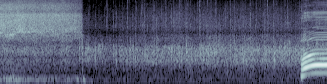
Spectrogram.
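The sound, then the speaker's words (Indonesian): An audience applauds for Jesus: dense clapping at first, then a thinner, softer patter that carries on until a loud, tonal voice or instrument cuts in at the very end. “Oh, tepuk tangan sekali lagi.”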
